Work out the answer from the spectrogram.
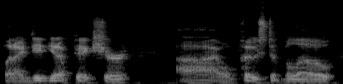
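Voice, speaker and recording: Deep-voiced rambling middle-aged man. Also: moderate pace, pushed and bright. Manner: rambling, swears freely, loose and conversational. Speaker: channel host. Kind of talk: casual storytelling to camera.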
